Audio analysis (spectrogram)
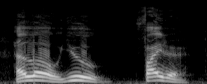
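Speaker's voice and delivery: put-on loud, high-pitched Russian accent with broken English. Retelling calls from russia, imitating a russian caller's broken english. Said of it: "doesn't even know how to speak English".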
